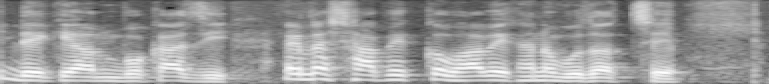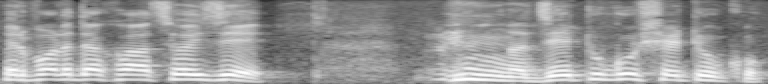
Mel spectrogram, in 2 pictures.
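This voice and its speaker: A young man teaching an exam-prep grammar class, drilling students by asking questions and answering them himself, and clearing his throat often. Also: sits high, darkish tone. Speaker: Bangla grammar coaching mentor.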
